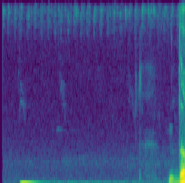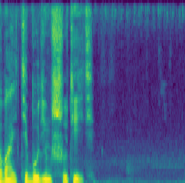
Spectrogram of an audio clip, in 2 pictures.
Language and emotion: Russian, positive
